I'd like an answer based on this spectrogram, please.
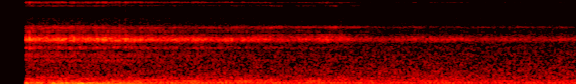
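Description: Faint steady background noise, a low hum with a hiss, starting abruptly just after the start and easing off slightly over the first few seconds.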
